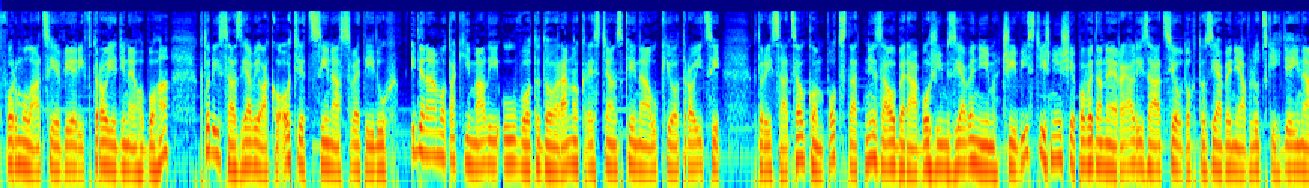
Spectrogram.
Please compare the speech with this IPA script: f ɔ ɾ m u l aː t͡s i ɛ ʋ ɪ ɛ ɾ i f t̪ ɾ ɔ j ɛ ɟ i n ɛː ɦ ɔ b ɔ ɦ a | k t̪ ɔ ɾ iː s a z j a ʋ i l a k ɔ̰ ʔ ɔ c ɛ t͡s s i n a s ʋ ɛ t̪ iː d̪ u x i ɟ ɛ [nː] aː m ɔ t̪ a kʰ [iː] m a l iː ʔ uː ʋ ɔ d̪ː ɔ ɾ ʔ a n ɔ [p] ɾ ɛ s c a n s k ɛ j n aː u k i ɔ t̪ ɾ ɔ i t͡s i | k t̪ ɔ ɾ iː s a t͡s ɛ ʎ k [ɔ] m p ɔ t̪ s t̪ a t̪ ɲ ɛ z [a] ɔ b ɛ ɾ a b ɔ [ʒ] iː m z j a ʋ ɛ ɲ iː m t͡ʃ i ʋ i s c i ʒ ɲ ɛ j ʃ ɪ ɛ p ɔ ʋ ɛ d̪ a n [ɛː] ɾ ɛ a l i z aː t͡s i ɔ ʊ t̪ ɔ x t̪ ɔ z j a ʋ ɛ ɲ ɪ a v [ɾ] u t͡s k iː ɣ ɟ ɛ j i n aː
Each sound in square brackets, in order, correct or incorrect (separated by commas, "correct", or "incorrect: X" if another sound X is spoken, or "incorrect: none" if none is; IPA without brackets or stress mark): incorrect: n, correct, incorrect: k, correct, correct, correct, correct, incorrect: ʎ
